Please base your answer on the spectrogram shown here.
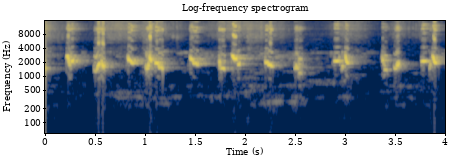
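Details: Sooty-headed bulbul singing vigorously in its natural voice: a rapid series of short, bright chirped notes, often in quick pairs, about thirteen bursts in four seconds, each with a slight downward slur.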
